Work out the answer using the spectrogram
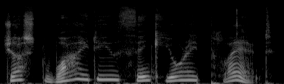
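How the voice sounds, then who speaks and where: A man voicing a gentle, puzzled military doctor who questions a patient in a measured way, in an audiobook. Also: sits high, big pitch swings, dry recording, clean studio sound, pitched above the performer's own voice, exaggerated voice. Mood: gently probing. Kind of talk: audiobook character dialogue.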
